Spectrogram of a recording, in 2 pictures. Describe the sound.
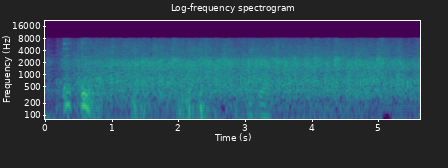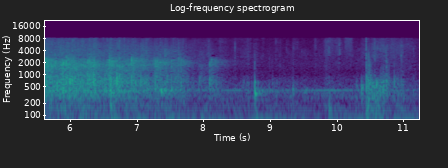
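Audience applause welcoming a speaker to the front at an evening public talk: dense, steady clapping that holds for about eight seconds, then thins out and fades, leaving a few scattered claps and quieter shuffling.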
